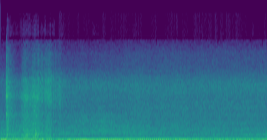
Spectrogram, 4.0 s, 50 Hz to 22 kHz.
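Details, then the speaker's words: Daihatsu Xenia/Toyota Avanza old 1000 cc, warmed up, AC off: after a blip the engine hangs high and drops very slowly, stopping at 1200 rpm instead of 900–1000 and rising further with AC on; high idle from a dirty idle speed control (ISC) valve. "Ini dia turunnya lama banget ya. Untuk RPM dia berhenti di 1200. Ya ini ya, jadi tanpa AC dia 1200, ketika di AC dia tambah naik, dia turun lagi."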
